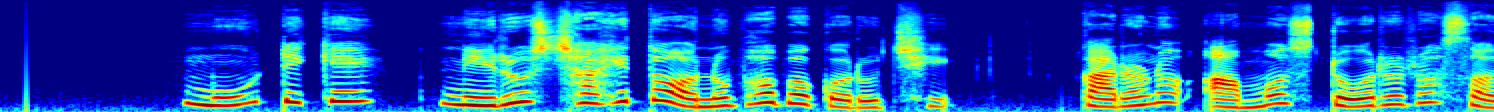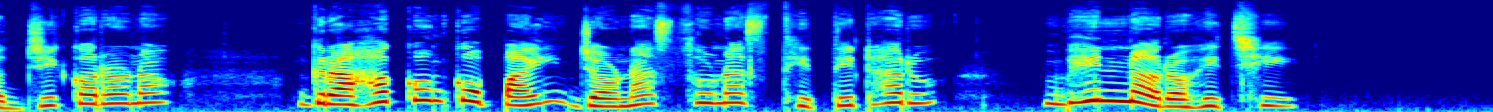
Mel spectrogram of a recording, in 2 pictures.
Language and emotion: Odia, sad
